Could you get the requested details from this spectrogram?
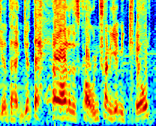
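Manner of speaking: high-pitched imitation of an irate examiner; retold yelling. Examiner throws driver out of test, imitated yelling. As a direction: imitate a furious telling-off, pitched well up. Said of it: "It's, like, yelling at me".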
